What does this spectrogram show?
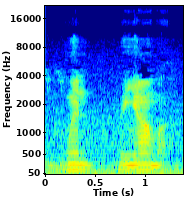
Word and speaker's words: Wembanyama: Rookie of the Year, the first pick, Victor Wembanyama, however you pronounce his name, sorry, no disrespect, but Victor, the first overall pick for San Antonio, Wembanyama, that's how you pronounce his name.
